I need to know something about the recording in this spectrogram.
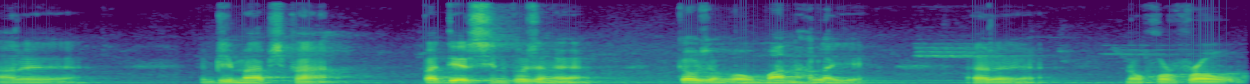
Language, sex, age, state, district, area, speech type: Bodo, male, 60+, Assam, Chirang, urban, spontaneous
